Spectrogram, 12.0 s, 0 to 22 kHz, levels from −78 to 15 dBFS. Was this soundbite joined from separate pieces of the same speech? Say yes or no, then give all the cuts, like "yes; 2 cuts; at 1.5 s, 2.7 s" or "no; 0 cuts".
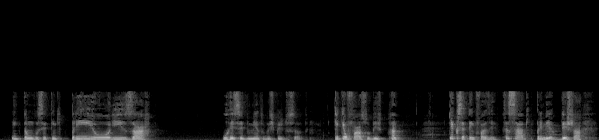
no; 0 cuts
